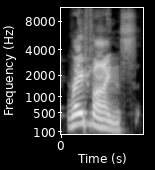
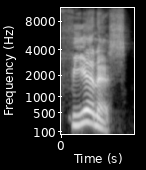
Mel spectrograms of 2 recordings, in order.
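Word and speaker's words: Fiennes: but it's so like like Americans we can pronounce this Ralph that's right that's right right finds yes uh because it's like Rafe yes Ray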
